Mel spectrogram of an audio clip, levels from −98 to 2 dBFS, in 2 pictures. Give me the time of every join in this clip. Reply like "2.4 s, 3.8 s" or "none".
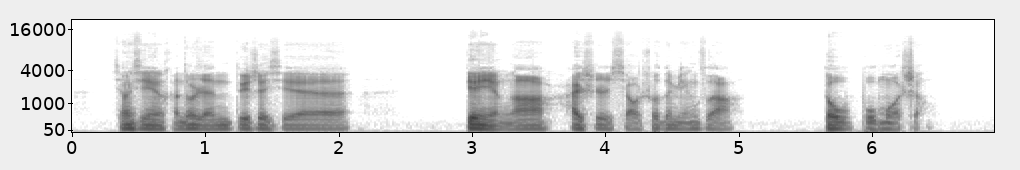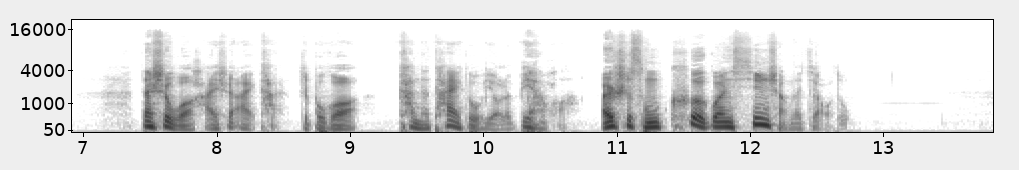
6.8 s, 8.5 s, 10.8 s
